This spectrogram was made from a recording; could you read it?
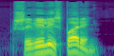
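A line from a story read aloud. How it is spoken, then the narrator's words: Grumbling. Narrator (Russian): проворчал провожатый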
